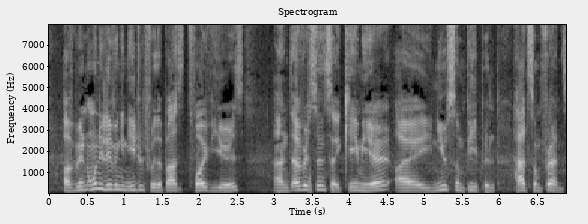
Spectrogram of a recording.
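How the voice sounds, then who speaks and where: Noticeable background noise surrounds a man speaking at a moderate pace, his pitch high with ordinary variation. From Abu Dhabi, UAE. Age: 20s. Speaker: university student. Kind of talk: personal testimony.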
